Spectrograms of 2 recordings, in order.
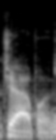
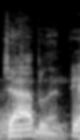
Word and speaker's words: Jablin: Jablin. Jablin. Yeah. Jablin. Like jabbing.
